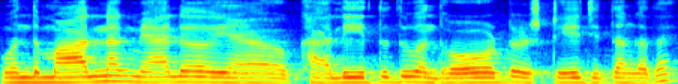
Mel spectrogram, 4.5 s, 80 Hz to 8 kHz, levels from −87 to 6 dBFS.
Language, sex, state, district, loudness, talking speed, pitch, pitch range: Kannada, female, Karnataka, Gulbarga, -15 LUFS, 160 wpm, 165 Hz, 160-175 Hz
